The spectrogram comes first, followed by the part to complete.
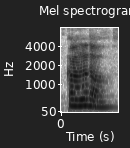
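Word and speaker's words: カナダ: जैसे कि इसको अपन इंग्लिश में क्या पढ़ेंगे? कनाडा। कनाडा। इसको क्या रीड करते हैं? कनाडा। बट जैपनीज़ में इसको क्या रीड करते हैं? कान्हादा कान्हादा कान्हादा जैपनीज़ में क्या रीड करेंगे?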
